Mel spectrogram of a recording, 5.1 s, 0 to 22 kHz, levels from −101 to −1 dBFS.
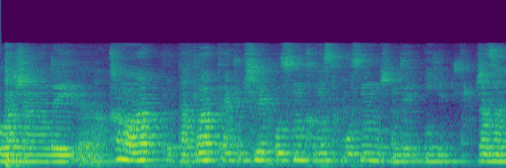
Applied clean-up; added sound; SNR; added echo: none; none; none; reverberation time 0.7 s.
